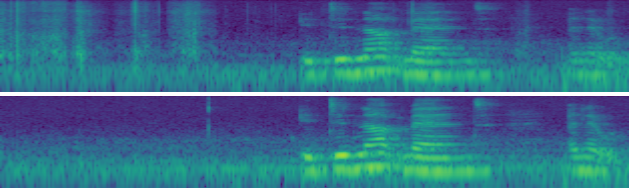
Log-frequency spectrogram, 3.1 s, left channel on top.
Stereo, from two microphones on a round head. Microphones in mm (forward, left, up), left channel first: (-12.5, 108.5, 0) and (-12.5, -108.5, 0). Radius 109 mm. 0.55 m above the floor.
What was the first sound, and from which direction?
A woman speaking, 25° right (ahead or behind).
